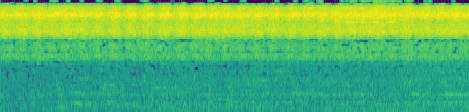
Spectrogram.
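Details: Cicadas singing on a hot summer day in a picturesque Italian town: a dense, steady, high-pitched shimmering buzz without pause, with faint murmuring low background noise beneath.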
